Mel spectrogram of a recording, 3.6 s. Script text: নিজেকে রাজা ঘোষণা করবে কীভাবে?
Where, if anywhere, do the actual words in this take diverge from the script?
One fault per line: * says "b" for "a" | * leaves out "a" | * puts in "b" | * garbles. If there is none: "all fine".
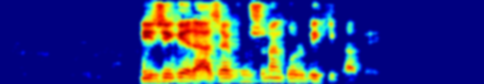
all fine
